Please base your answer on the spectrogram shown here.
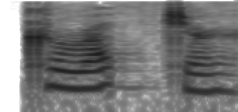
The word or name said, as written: corrupter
